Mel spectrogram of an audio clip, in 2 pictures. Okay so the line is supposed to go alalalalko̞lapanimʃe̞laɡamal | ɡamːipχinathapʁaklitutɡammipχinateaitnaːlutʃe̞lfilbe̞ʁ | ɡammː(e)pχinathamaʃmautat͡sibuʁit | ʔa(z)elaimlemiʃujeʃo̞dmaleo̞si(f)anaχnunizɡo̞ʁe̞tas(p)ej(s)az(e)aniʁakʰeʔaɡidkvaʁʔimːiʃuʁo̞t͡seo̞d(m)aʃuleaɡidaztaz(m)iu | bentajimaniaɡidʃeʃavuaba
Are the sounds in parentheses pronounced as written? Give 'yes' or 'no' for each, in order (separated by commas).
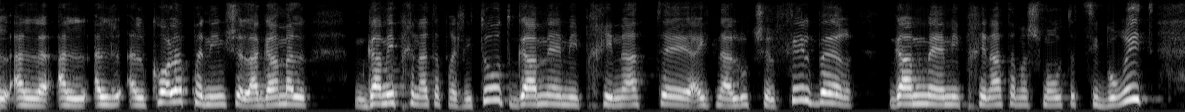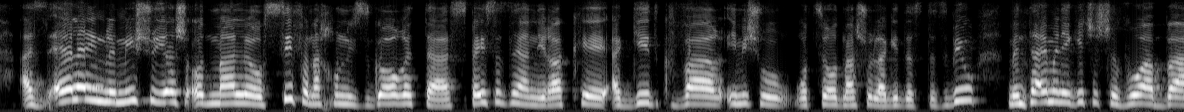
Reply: no, yes, yes, yes, yes, yes, yes, no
